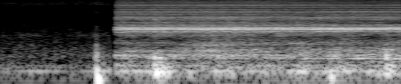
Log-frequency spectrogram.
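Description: Near silence: faint room tone with a thin steady whine, beginning with a soft click about a second in.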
